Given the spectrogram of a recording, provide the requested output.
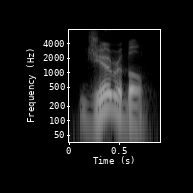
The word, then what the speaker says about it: durable: tv today's word is durable it is pronounced j bull and it is spelt d u r a b l e think jur and then able durable means able to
